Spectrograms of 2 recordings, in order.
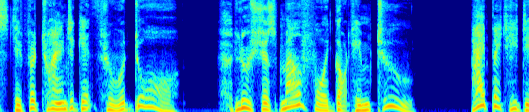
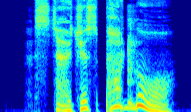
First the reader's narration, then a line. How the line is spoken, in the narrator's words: said Hermione breathlessly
